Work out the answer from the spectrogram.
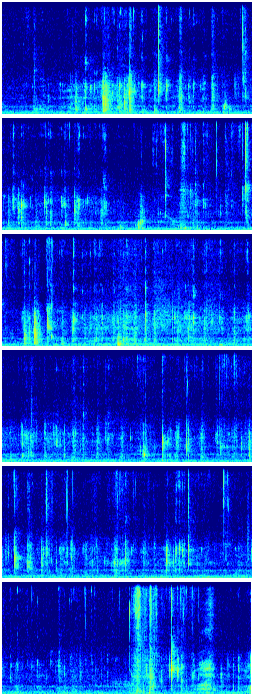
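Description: A person eating close to the microphone: steady chewing and wet mouth sounds, broken by a few louder bites, the last cluster near the end.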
